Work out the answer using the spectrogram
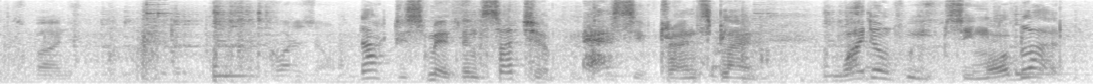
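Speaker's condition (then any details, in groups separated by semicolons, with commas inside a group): No condition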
